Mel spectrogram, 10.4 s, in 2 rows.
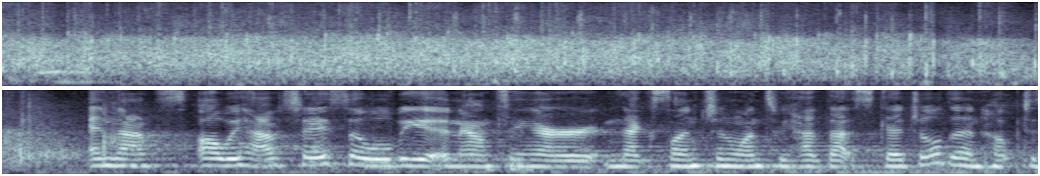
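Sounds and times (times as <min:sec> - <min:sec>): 
audience applause: 0:00.0 - 0:05.8
speech: 0:05.6 - 0:10.3.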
